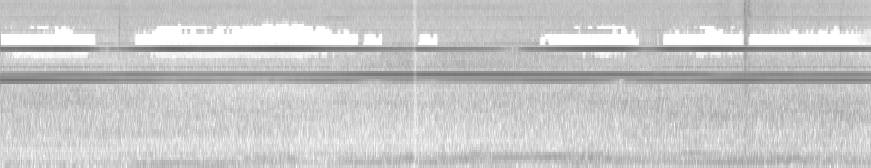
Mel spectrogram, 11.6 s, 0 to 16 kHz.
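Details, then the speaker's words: Fardriver controllers on an electric go-kart beeping error codes in repeating groups over a low hum; cause found: orange key line wired to 12 V through a relay instead of switched 96 V. "I'm standing a bit back from the controllers now because I got some beeps going on"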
